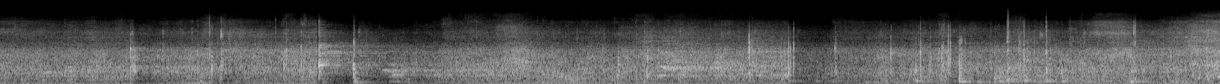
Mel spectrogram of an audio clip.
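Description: Ice hockey skate blades scraping and carving on the ice close to the goal, with several sharp clacks of sticks and puck.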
